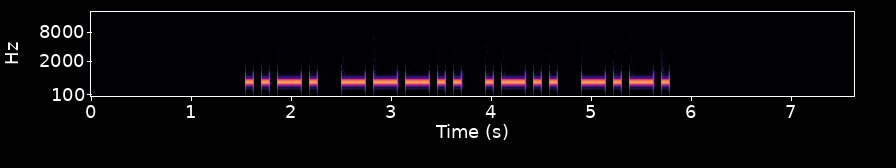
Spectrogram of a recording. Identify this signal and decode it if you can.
Morse code, heard as a keyed tone, about 15 wpm, 700 Hz. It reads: F8LC
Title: DXCC-100 Call Signs - 4 Characters - 15wpm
